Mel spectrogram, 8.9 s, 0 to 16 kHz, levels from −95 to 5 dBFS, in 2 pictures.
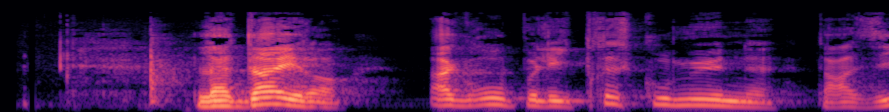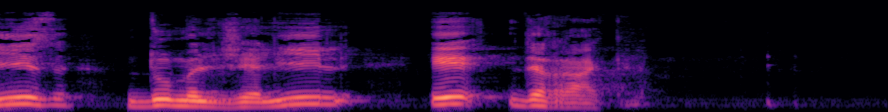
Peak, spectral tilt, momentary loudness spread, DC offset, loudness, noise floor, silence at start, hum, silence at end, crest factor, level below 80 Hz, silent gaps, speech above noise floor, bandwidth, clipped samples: -2 dBFS; -5.5 dB/octave; 21 LU; under 0.1%; -23 LUFS; -80 dBFS; 0.4 s; none; 1.45 s; 24 dB; -70 dBFS; none; 57 dB; 11 kHz; under 0.1%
